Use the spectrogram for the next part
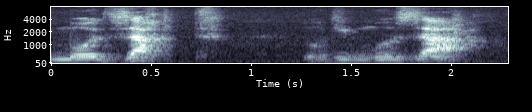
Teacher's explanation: on n'entend pas le T, pas plus que dans Schubert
